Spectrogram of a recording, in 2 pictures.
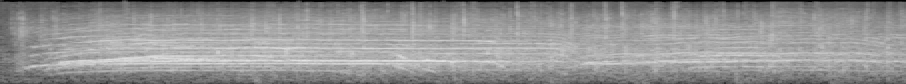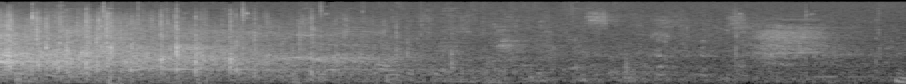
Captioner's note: applause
